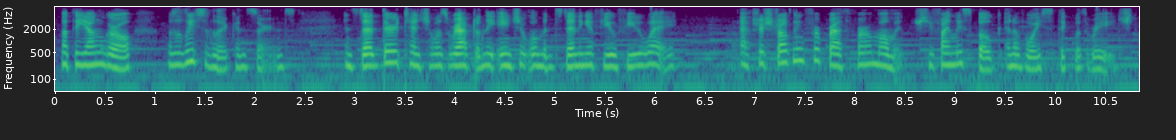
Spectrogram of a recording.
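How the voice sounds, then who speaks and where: A woman's voice: fairly high pitch, steady tone, a little fast, a bit bright, muffled recording, faint music behind. A woman streamer reading a novel aloud, now and then slipping and correcting herself. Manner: storytelling, small slips and self-corrections.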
